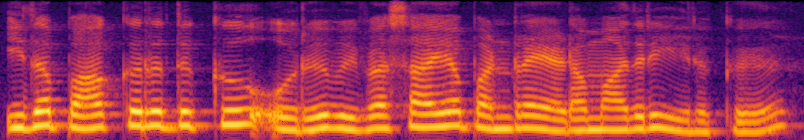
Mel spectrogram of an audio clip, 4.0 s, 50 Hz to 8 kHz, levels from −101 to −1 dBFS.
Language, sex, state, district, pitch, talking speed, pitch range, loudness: Tamil, female, Tamil Nadu, Nilgiris, 230 Hz, 120 wpm, 210-260 Hz, -15 LUFS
